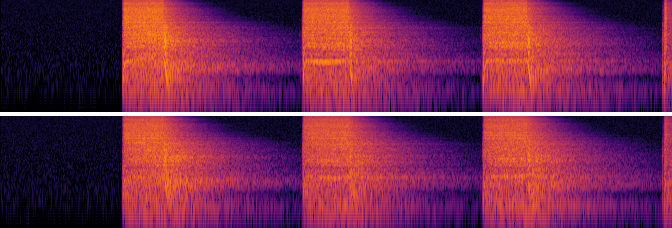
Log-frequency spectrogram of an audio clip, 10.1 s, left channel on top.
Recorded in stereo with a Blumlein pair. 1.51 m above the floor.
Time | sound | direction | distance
1.8 | a drill | 20° left | 0.7 m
